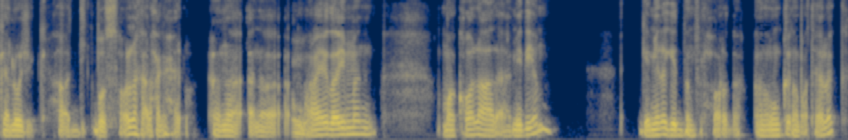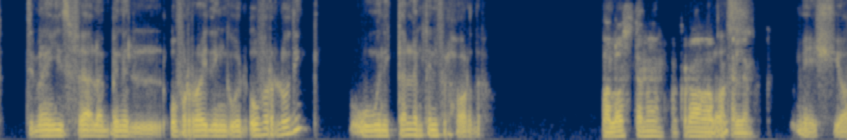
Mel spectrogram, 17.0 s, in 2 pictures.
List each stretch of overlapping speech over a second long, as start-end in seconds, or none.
none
